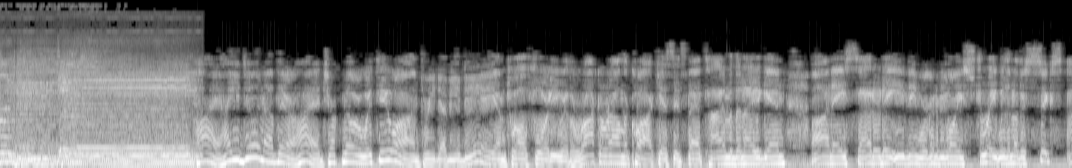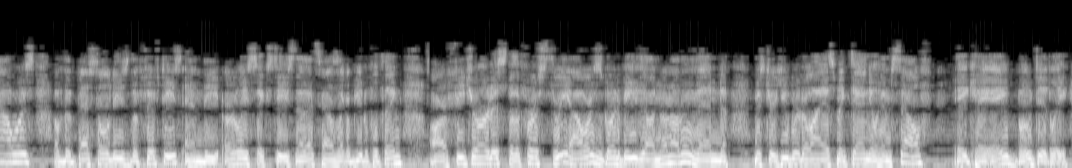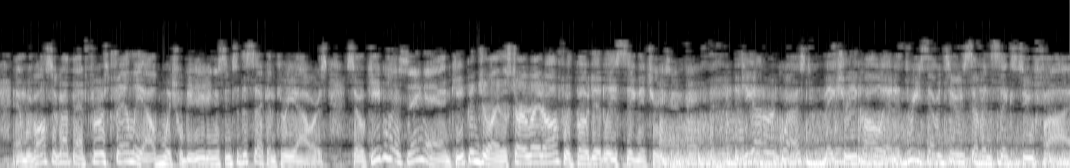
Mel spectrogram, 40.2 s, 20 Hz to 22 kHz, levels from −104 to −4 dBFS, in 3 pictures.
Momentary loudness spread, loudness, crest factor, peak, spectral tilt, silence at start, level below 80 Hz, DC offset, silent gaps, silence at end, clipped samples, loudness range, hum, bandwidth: 6 LU; -12 LUFS; 12 dB; 0 dBFS; -8 dB/octave; 0 s; -42 dBFS; under 0.1%; none; 0 s; under 0.1%; 3 LU; none; 7.8 kHz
